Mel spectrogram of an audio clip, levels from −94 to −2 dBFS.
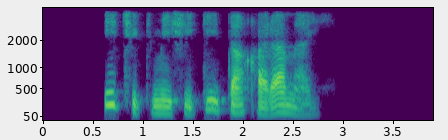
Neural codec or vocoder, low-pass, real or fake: none; 3.6 kHz; real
